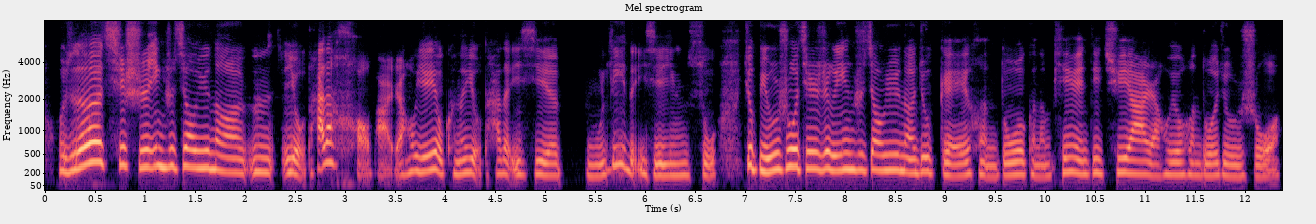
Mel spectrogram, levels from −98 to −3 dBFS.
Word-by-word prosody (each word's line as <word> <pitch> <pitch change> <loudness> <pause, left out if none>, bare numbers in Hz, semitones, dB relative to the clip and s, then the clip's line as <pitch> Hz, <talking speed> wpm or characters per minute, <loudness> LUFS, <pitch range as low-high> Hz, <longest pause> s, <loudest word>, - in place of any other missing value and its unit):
我 235 - -1
觉 240 - +1
得 345 +6 +11
其 320 -1 -2
实 290 -1 +1
应 295 0 +3
试 300 0 0
教 290 +1 +3
育 280 0 +3
呢， 220 -5 0
嗯， 215 -1 -3
有 200 -1 -1
它 210 - +2
的 365 - +6
好 315 - -7
吧， - - -7
然 - - -4
后 225 +2 -5
也 230 +3 +1
有 215 - +2
可 185 - -9
能 195 +3 -3
有 205 -4 -4
它 200 - -10
的 195 - -3
一 185 - -6
些 175 -2 -4 0.2
不 160 0 -6
利 320 - -3
的 - - -4
一 - - -7
些 170 -2 -2
因 170 +1 -5
素。 - - -7 0.3
就 320 - +2
比 245 - 0
如 230 +4 +4
说 295 +3 +5
其 270 0 +1
实 265 - +1
这 270 - +4
个 245 - +2
应 255 +2 +2
试 250 -1 -2
教 245 0 0
育 245 0 0
呢， 215 -3 -1
就 225 +2 -2
给 175 -3 -3
很 170 -6 -7
多 180 +2 -1
可 185 -2 -10
能 155 +1 -8
偏 220 +5 -5
远 190 -3 -3
地 210 +1 -4
区 215 +2 -6
呀， 195 -3 +1
然 170 -2 -4
后 180 0 -7
有 180 0 -3
很 175 -2 -8
多 170 +1 -3
就 165 -2 -5
是 155 - -5
说， 155 +2 -6
210 Hz, 320 characters per minute, -25 LUFS, 180-255 Hz, 0.3 s, 得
